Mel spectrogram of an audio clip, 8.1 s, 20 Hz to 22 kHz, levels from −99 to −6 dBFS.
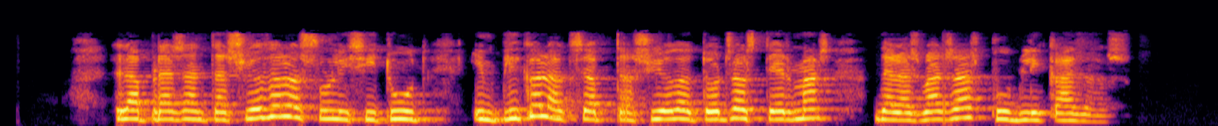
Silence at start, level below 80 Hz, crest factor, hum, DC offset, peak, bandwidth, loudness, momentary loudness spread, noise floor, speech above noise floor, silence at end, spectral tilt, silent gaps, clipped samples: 0.55 s; -58 dBFS; 14 dB; none; under 0.1%; -2 dBFS; 7.8 kHz; -14 LUFS; 7 LU; -81 dBFS; 67 dB; 0.65 s; -3.5 dB/octave; none; under 0.1%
